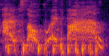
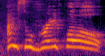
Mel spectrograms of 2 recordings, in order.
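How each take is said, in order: First: Very high squealed thanks, near tears; overwhelmed gratitude. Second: Loud, higher-pitched emphatic thanks; heartfelt gratitude. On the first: Vlogger grateful for her long-wanted pot, squealing near tears. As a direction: squeal it with real joy. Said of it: "I feel like I'm gonna cry". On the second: Vlogger stating thanks for her new pot, emphatic. Repeats thanks, more in control. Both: Real, not acted.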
